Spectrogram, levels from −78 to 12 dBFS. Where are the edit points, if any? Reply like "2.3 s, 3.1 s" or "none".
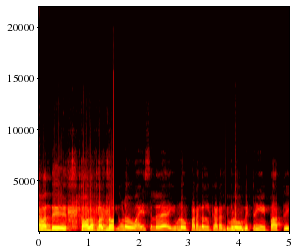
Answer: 1.5 s, 3.7 s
